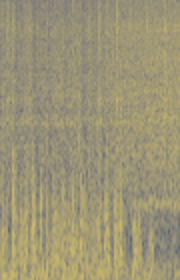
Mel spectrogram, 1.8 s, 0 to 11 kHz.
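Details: 1949 Dodge with fluid drive, 6V electrics and manual choke, original never-rebuilt engine; low, even quiet idle hum with gentle steady beat, no knocks or ticks; normal idle.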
